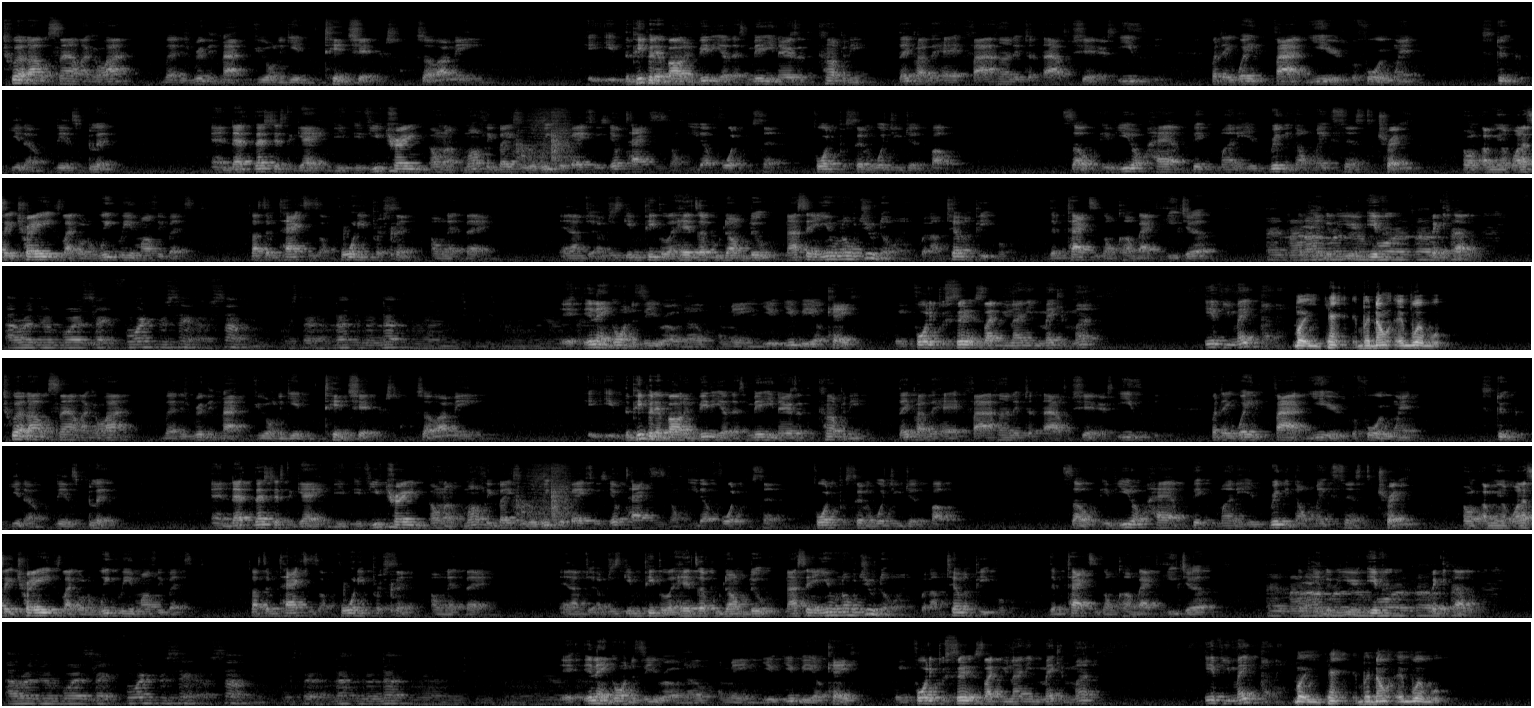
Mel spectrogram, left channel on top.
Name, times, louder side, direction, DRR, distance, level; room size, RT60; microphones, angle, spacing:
voice 1, 0.0-1.3 1.6-4.8 5.8-8.6 9.0-11.6 12.1-14.1 14.8-15.1 15.4-16.4 17.4-23.0 23.4-24.8 25.9-29.4 29.9-32.4 33.1-35.4 36.2-40.6 41.1-42.7 43.7-44.5 44.9-45.2 51.5-54.4 54.8-56.8 57.9-58.7, equal, 10° right, 3.3 m, -35 dB
voice 2, 43.2-45.2 45.9-51.9 53.3-53.5, left 1 dB, 20° left, 6.6 m, -42 dB
voice 3, 58.8-60.3, left 4 dB, 70° left, 0.8 m, -25 dB
18.5 x 9.3 x 4.3 m
head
